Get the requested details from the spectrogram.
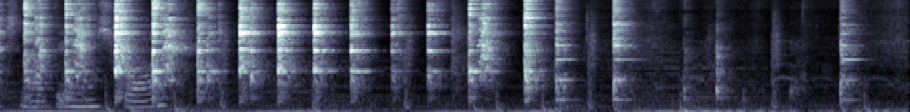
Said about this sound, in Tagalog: i-mix natin yung squash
